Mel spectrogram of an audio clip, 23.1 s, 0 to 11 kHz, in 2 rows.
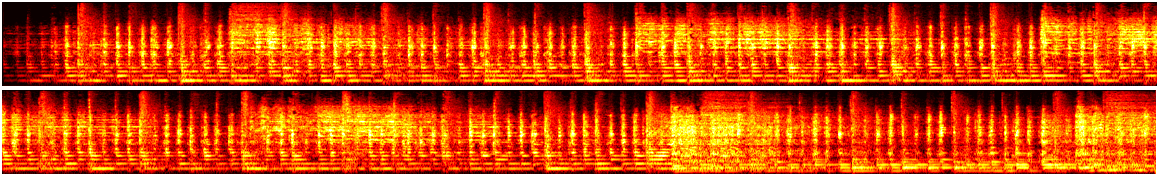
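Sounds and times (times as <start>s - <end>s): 
rhythm guitars with delay: 0.0s - 23.0s.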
